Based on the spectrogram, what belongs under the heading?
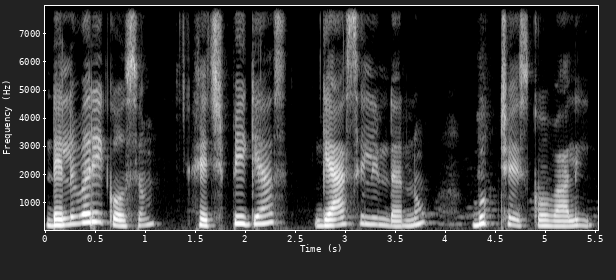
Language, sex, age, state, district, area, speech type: Telugu, female, 30-45, Telangana, Adilabad, rural, read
